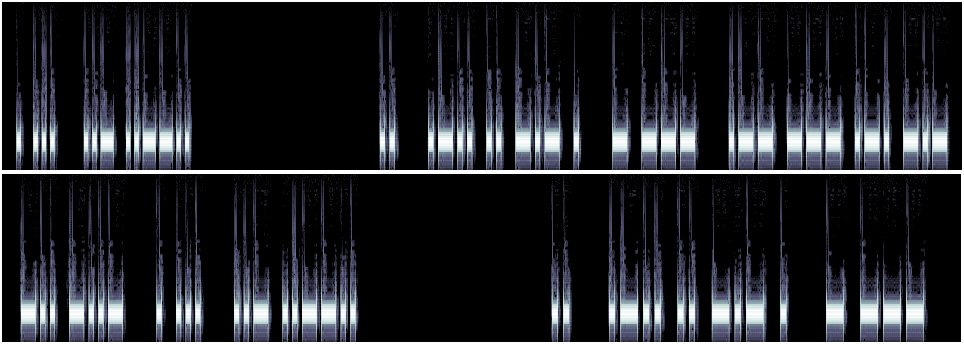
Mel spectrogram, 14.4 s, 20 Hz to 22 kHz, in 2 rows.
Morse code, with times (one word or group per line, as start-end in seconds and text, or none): 0.1-0.4 ES
0.6-1.4 U?
2.8-2.9 I
3.2-4.3 LIKE
4.6-5.2 TO
5.5-7.1 WORK
7.3-8.1 DX
8.4-8.7 ES
8.9-9.9 U?
11.3-11.5 I
11.8-13.1 LIKE
13.4-14.1 TO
